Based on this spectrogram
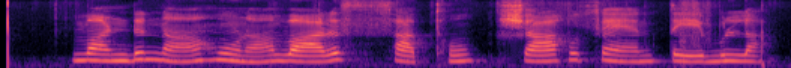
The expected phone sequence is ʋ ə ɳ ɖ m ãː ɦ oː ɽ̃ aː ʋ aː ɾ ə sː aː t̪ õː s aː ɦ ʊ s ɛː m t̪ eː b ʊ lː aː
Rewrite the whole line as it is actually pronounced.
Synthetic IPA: ʋ ə ɳ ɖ n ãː ɦ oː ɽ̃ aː ʋ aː ɾ ə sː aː t̪ʰ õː ʃ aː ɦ ʊ s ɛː n t̪ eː b ʊ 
